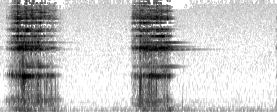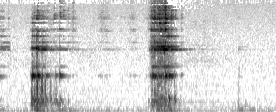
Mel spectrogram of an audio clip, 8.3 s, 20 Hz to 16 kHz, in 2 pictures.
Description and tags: metal pipe 7
Making noise with a 2in galvanized metal pipe - cut to about 2 ft long.
Foley sound effect.
AKG condenser microphone M-Audio Delta AP
effect, foley, pipe, soundeffect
